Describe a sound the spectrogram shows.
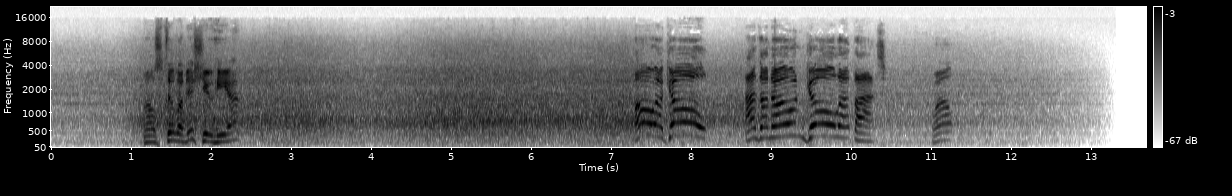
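A large crowd roars and cheers.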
